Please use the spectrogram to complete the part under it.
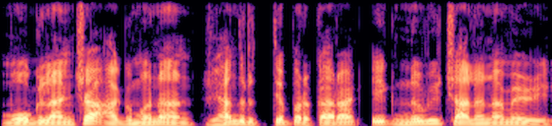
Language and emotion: Goan Konkani, neutral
